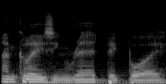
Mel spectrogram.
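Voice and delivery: seductive, sultry delivery. Streamer jokes to chat while glazing, sultry voice. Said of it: "I'm using my sultry tone voice".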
